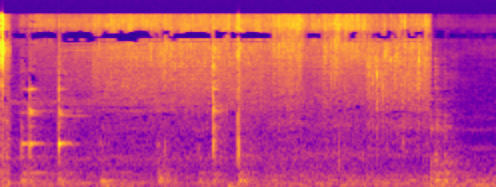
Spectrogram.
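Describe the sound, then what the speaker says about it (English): Unsalted butter browning in a pan, a steady soft sizzle with occasional light scrapes and clicks of stirring, moderately quiet, with no speech. "It's time. Let's brown some butter."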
